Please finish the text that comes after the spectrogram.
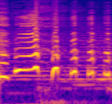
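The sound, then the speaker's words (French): A voice acts out exaggerated crying: a long sobbing wail followed by a series of short, rhythmic whimpering sobs, fairly loud, with no words spoken. “Il pleure durant tout le trajet jusqu'à son palais.”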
